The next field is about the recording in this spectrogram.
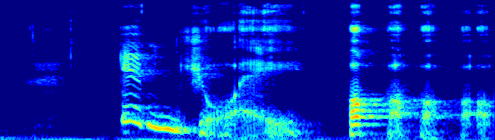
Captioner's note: laughs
